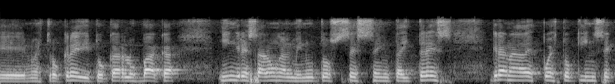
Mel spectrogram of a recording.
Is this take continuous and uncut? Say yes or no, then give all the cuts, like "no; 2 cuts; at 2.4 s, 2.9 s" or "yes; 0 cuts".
yes; 0 cuts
